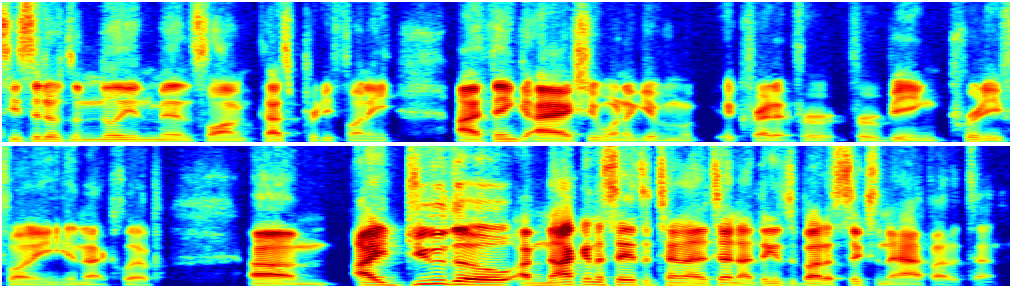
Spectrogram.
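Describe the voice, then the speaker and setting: A man's voice: fairly low pitch, pushed and bright, dry recording, clean studio sound. A man hosting a review show, giving casual, opinionated commentary in an explanatory way, stressing key phrases. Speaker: host of a pop-culture review show.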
